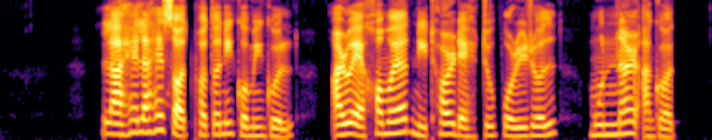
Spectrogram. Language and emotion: Assamese, neutral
